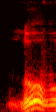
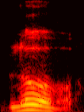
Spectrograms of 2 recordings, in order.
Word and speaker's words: Louisville: Well, why they say Louisville Slugger? Because they say it wrong. It's not Louisville Slugger. The Louisville slugger. Louisville. You can always tell when somebody's from out of town when they come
